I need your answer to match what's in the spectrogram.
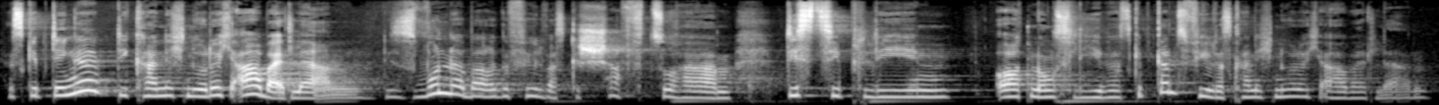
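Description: Older woman, earnest sermon, addresses listeners directly, mid-pitched voice, long reverb of a hall. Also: a little slow, gravelly.

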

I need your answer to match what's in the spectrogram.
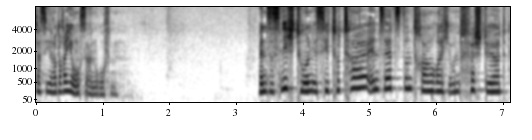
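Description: A middle-aged woman addressing a church group, her voice mellow and warm and sitting a little high. She talks earnestly and gives her points slow, deliberate emphasis. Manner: earnest, reads aloud slowly with emphasis.

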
